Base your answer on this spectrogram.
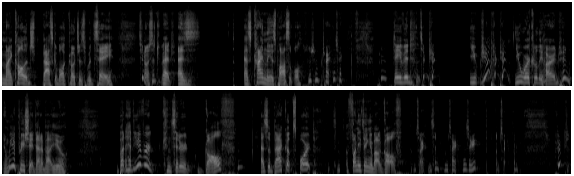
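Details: Adult man with a self-described pretty bad case of Tourette syndrome who says he technically also stutters; vocal tics with repeated words; Tourette syndrome vocal tics with stutter-like repetitions.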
